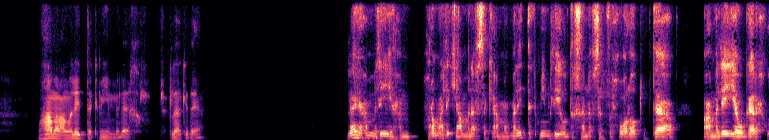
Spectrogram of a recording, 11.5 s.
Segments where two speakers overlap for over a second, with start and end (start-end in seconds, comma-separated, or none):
none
